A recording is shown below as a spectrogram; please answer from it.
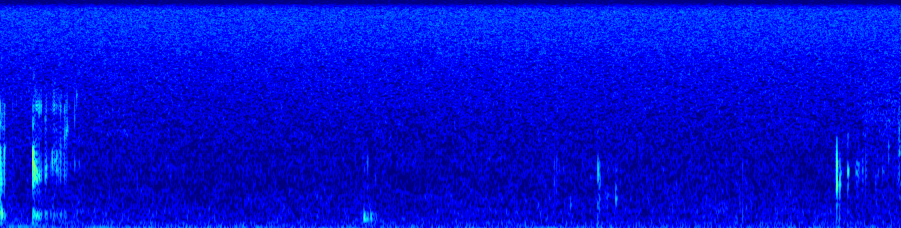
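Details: Soft low abdominal gurgles and rumbles with a few brief pops over quiet background, heard during digestion; the person felt the intestine move with slight pain. Bowel sounds (borborygmi).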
